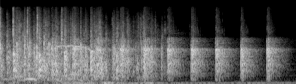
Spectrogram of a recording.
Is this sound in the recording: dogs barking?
no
